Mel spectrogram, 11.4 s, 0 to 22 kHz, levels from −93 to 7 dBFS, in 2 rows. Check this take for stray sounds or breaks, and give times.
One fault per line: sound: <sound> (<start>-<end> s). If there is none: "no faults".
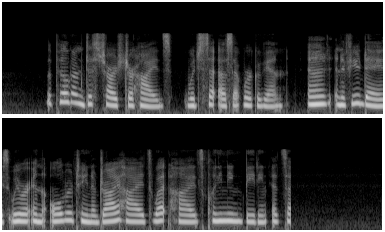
no faults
